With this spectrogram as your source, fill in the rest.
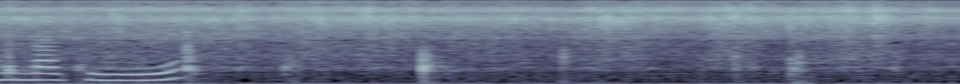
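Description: A spatula scrapes and knocks against a pan.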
